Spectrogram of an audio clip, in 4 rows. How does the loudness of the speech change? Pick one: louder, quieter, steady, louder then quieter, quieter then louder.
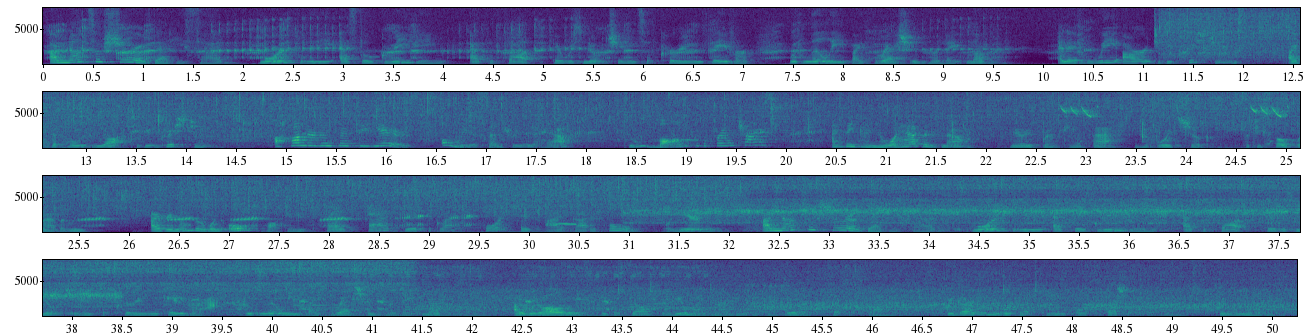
steady.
